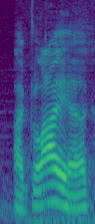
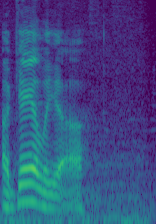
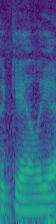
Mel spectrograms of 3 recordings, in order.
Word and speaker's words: Aglaia: Aglia complete. Agelia. That's incorrect, but we're gonna call it Agalia anyway. It rhymes with Fidelia.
